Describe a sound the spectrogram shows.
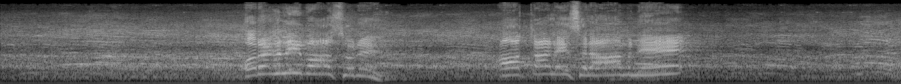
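A crowd of men chants and cries out together.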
